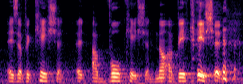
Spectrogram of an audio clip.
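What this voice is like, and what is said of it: Put-on Scottish accent. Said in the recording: “That was my Scottish accent there.”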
